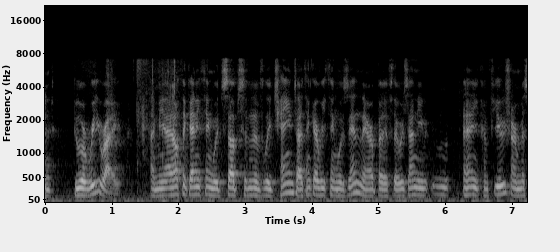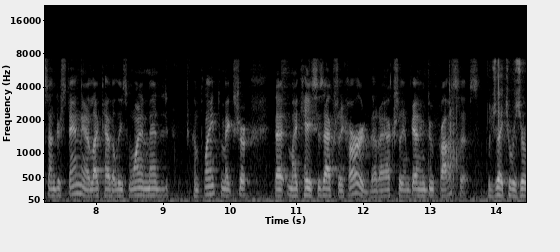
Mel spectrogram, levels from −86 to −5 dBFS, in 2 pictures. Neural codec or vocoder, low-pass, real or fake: none; 7.2 kHz; real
